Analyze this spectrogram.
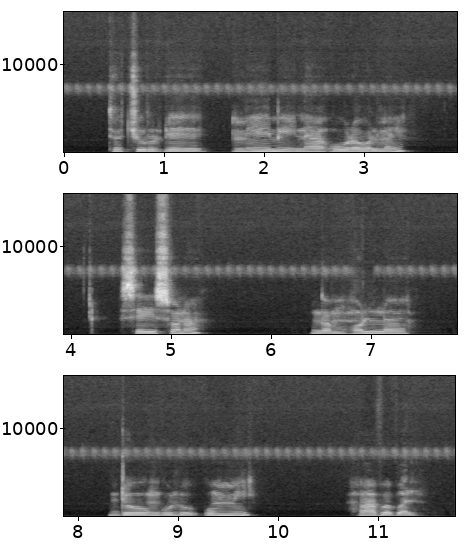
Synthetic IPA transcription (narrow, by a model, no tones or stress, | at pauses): tɔt͡ʃuɾɗɛ | meminaʔuɾawalmaj | sɛjsɔna | ŋɡamɦɔlːa | dɔŋɡuluʔumːi | hababal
